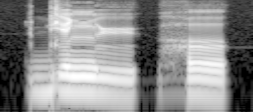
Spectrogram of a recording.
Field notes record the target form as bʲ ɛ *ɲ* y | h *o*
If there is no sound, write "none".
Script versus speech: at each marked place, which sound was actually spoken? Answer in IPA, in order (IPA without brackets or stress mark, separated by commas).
ɲ, ɤ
